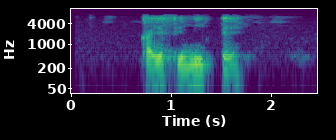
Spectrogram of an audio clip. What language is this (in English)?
Esperanto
